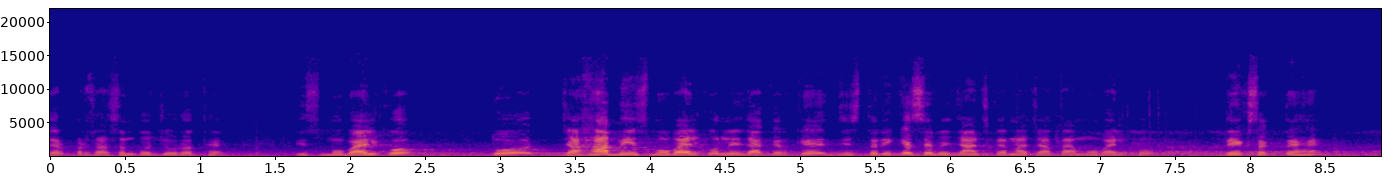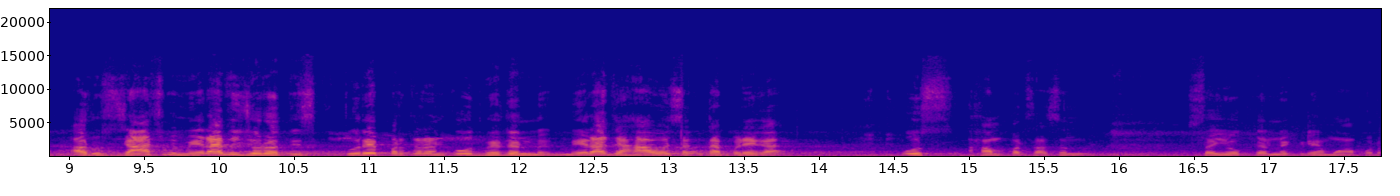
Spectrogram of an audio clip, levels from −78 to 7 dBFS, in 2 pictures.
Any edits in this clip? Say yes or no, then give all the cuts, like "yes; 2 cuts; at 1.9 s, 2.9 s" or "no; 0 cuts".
no; 0 cuts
